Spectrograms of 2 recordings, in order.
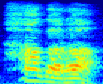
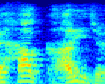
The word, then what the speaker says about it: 하갈: 근데 R자 발음을 영어식으로 안 하면서 하가라 그런 거예요. 하갈이라고 해야지.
